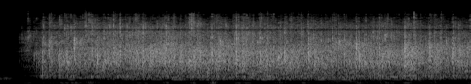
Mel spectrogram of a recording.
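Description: Audience applauding at a live public festival recording to cast a vote, a dense, steady wash of clapping that starts abruptly and holds evenly loud throughout.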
